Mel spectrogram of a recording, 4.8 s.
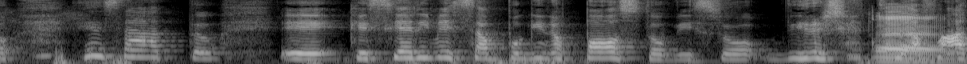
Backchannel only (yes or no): yes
